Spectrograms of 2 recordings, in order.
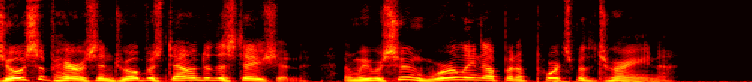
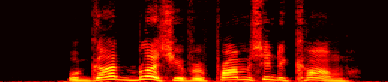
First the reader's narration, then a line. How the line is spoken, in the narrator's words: cried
